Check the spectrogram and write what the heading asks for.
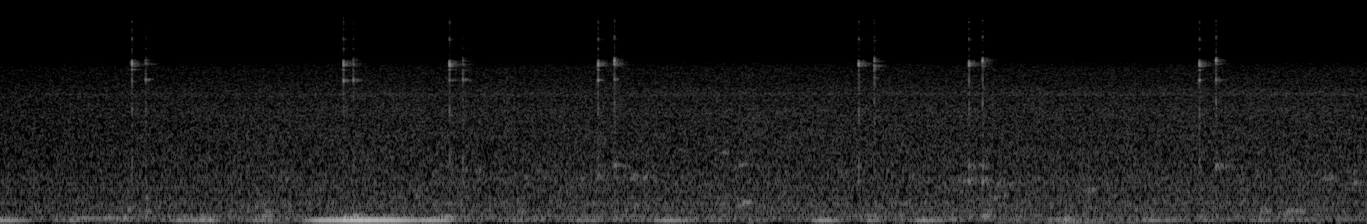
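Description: Faint, irregular computer mouse clicks, about nine in all, as files are picked and buttons pressed, over a low steady hum. A brief low rumble swells a few seconds in.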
